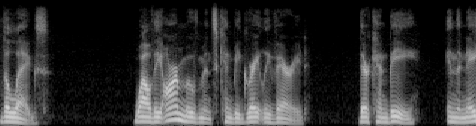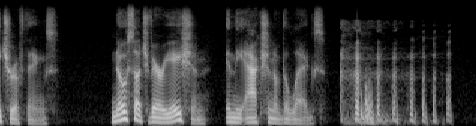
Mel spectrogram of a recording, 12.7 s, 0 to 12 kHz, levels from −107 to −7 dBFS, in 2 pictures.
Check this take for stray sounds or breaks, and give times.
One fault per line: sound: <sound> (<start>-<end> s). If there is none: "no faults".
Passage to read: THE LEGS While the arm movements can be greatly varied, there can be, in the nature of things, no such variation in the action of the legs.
sound: laugh (10.9-12.4 s)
